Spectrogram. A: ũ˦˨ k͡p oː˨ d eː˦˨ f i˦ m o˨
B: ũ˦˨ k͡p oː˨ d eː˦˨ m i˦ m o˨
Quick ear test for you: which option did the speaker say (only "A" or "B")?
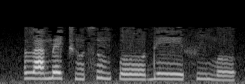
A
